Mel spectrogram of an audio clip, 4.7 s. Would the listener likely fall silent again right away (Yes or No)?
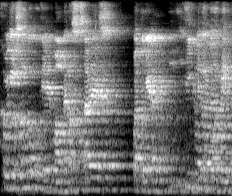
No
